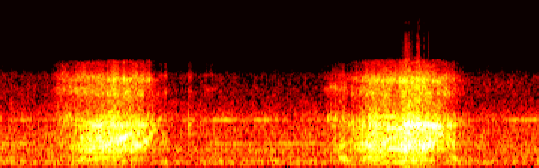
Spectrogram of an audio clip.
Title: Snoring...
